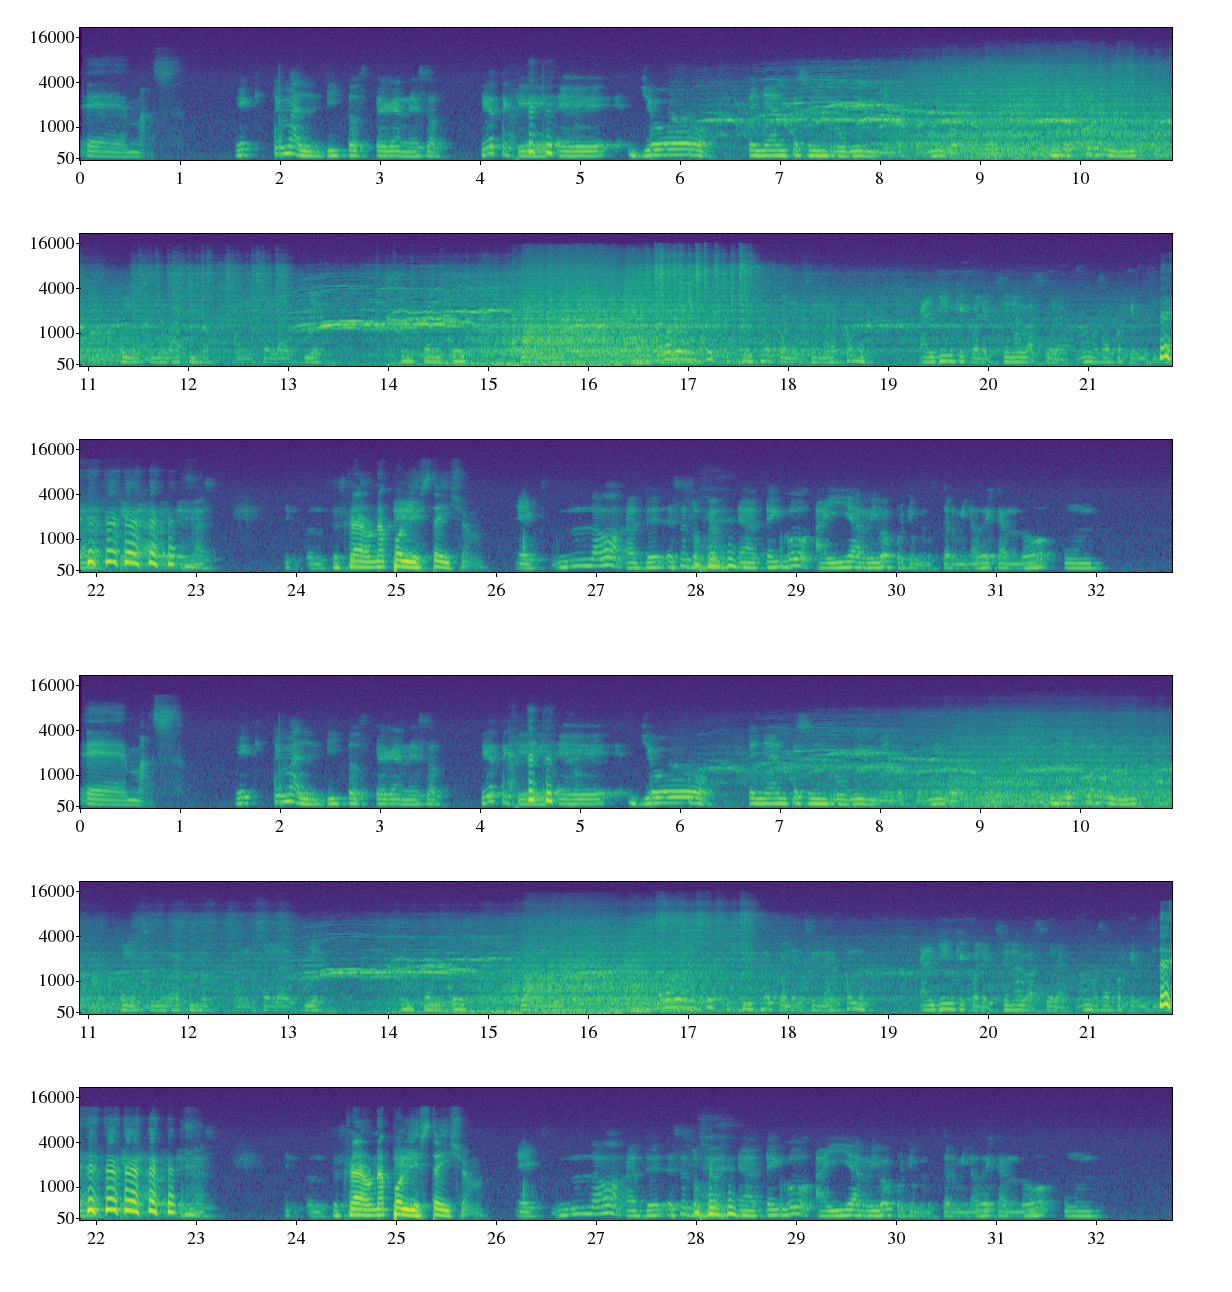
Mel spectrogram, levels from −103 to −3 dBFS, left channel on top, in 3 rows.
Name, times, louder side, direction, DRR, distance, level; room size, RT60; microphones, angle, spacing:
voice 1, 0.0-1.0 4.3-4.8 21.7-23.1 24.5-25.9 28.0-28.5, right 4 dB, 30° right, 0.3 m, -19 dB
voice 2, 1.5-3.6 4.0-6.3 6.7-8.8 9.7-13.3 14.1-14.8 15.3-18.8 19.3-23.1 23.4-23.6 23.9-24.7 25.0-25.3 26.2-32.0, equal, 10° left, 1.7 m, -28 dB
sound 1, 5.9-22.5, left 3 dB, 90° left, 2.6 m, -29 dB
9.1 x 8.1 x 3.1 m
head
